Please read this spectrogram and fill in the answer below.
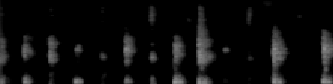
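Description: Plank jacks: short, quick bursts about three a second from the feet landing on the mat and hard breathing, each cut off sharply into silence.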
